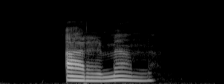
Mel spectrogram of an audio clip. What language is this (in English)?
Swedish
